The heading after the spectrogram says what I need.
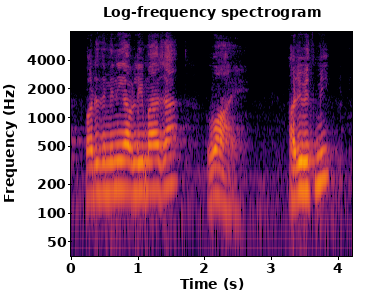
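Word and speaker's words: لِمَ: Lima. So ha will come as a silent, lima. You are not pronouncing it because there is a sukoon on it.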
